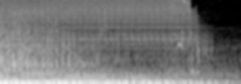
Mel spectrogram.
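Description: Logo-reveal sound design: a deep boom and held tones ringing out and fading away steadily after the closing hits of an intro sting.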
